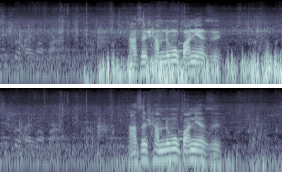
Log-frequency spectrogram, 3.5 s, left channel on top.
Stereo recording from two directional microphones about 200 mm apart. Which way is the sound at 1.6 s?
5° right (ahead or behind).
